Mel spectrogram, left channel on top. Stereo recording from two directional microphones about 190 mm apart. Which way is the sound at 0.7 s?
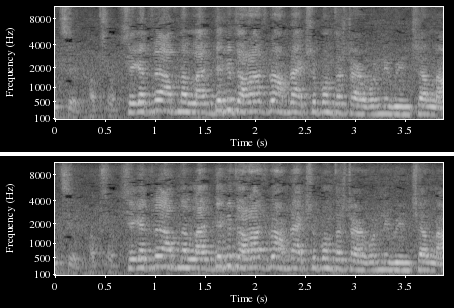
20° left (ahead or behind).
